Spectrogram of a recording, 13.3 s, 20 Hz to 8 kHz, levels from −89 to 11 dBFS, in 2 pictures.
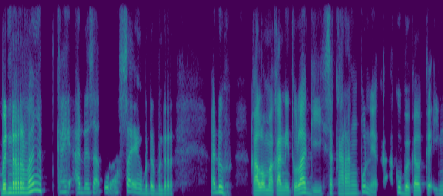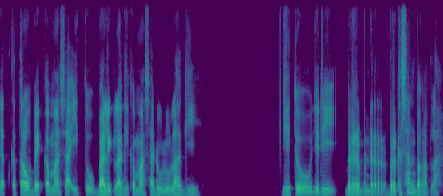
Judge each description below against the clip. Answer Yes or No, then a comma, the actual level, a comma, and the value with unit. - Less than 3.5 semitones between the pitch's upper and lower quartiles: No, average, 4.8 semitones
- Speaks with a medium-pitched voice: Yes, medium, 145 Hz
